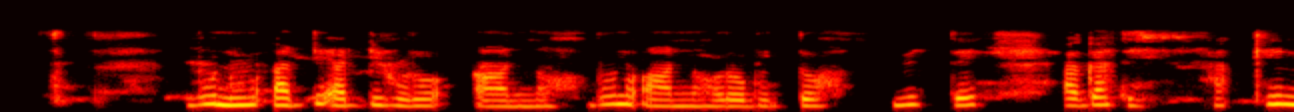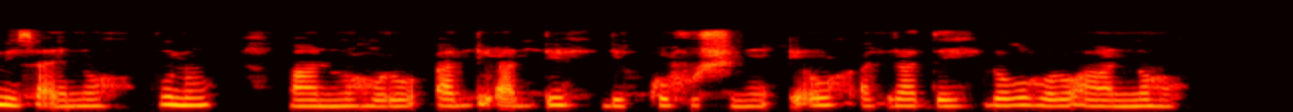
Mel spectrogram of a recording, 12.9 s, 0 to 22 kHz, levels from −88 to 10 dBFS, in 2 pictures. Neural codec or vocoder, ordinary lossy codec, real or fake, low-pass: codec, 16 kHz in and 24 kHz out, 2.2 kbps, FireRedTTS-2 codec; AAC, 48 kbps; fake; 7.2 kHz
